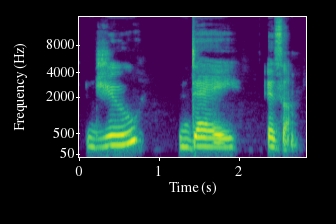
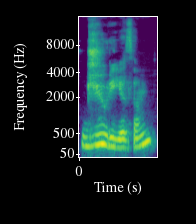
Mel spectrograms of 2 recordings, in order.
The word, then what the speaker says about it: Judaism: i can accomplish this you heard it right jew de ism that's how it's pronounced okay it's named after the roman province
